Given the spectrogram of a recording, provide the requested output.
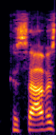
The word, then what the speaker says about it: Cassava: to you about a different drug made by cassava sciences is that how you pronounce correct cassava sciences this one was called some now this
